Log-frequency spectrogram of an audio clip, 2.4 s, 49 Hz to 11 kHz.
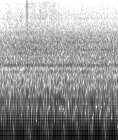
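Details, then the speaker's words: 4.6 V8 truck, first start of spring after winter sitting, battery recharged after going flat: uneven, stumbling low rumble with an unsteady beat at cold idle; rough idle, cause unconfirmed. "Yeah, I had to put that battery on a charger. Oh boy, that's rough."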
